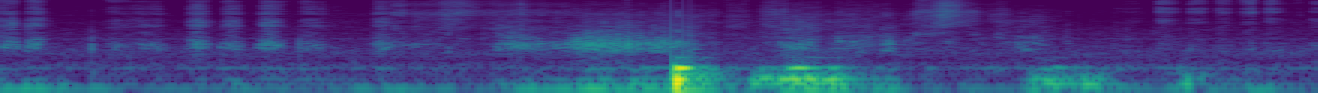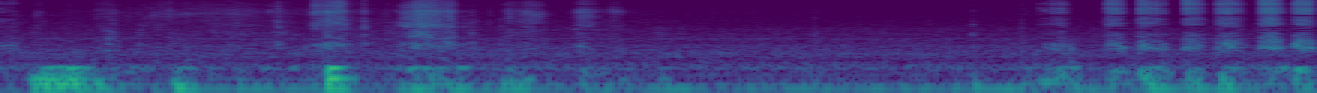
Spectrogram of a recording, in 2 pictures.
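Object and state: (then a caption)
Coloured pencil on a colouring book page. A wooden coloured pencil scratches and rubs across a mandala page in an open paperback colouring book while colouring. Soft, dry, low-weighted scraping strokes come in short bursts separated by quiet gaps, with one sharper, louder stroke near the three-second mark. A faint bright hiss rides on top of the strokes.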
